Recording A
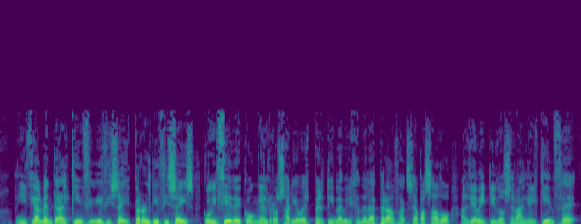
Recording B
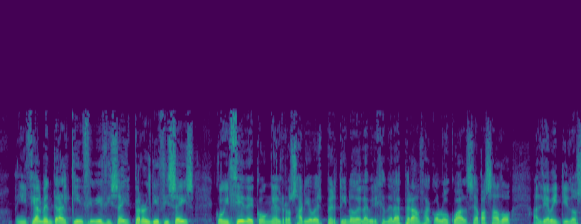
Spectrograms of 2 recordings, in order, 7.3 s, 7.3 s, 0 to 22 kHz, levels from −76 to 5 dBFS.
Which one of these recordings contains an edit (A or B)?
A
